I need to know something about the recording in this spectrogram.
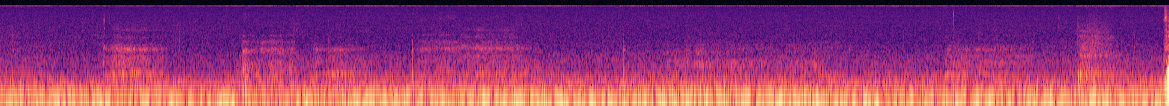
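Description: A man speaks quietly and slowly, close by.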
